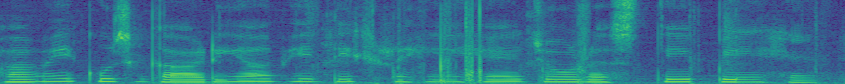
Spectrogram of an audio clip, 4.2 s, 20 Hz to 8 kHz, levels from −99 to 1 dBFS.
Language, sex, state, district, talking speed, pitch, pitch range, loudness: Hindi, female, Assam, Kamrup Metropolitan, 155 wpm, 230 Hz, 155-245 Hz, -23 LUFS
